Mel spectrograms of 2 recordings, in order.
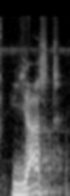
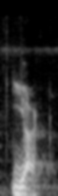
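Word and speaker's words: yacht: यास्ट नहीं यहां सी H silent होता है। इसको पढ़ते हैं याट।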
